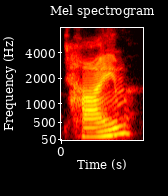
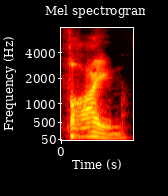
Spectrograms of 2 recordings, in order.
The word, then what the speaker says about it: thyme: You say Did you say time? Yes. T H Y M E. Oh, I thought that was called thine. Time. The H is silent.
